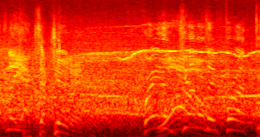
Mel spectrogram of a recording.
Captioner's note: spectators cheering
